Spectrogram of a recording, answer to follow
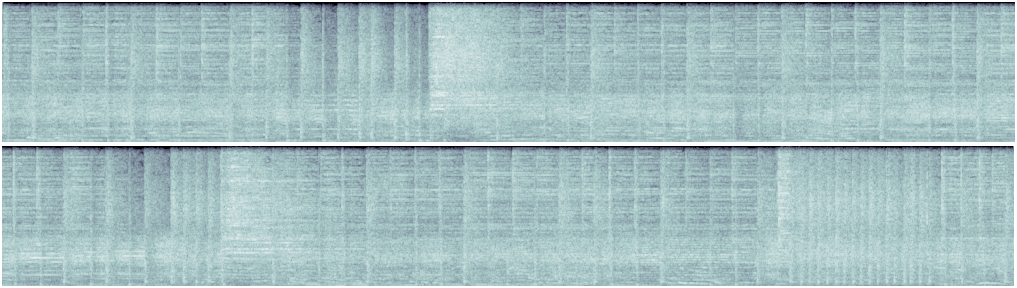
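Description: Punk rock band playing live: bass and guitar over a fast drum-kit beat, loud and steady. Bright cymbal crashes come in about four seconds in, again around twelve seconds, and near the end.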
